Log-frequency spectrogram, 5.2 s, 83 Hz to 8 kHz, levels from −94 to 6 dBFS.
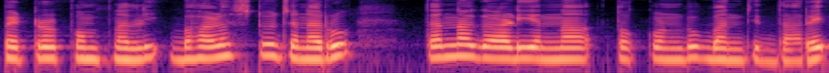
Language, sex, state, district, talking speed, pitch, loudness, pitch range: Kannada, female, Karnataka, Bidar, 105 wpm, 210 Hz, -16 LUFS, 200-220 Hz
